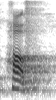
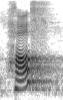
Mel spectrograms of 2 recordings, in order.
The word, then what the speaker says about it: half: We will not pronounce L in it. Half. Calf. Walk. See, we are not pronouncing L because L is silent. Half, calf, walk.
